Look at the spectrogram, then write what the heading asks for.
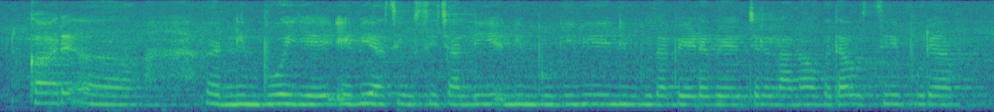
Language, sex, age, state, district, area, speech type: Dogri, female, 18-30, Jammu and Kashmir, Kathua, rural, spontaneous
